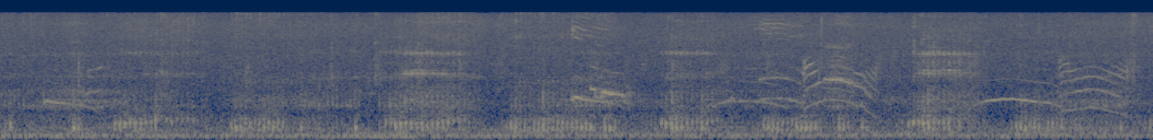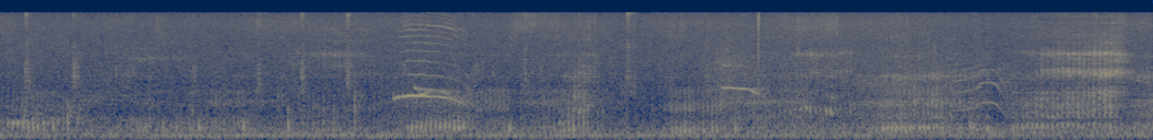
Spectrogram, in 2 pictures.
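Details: One-week-old kittens mewing repeatedly: short, high arched cries that rise and fall, clustered in bursts of several in the middle and again near the end, over a continuous low rumble.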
